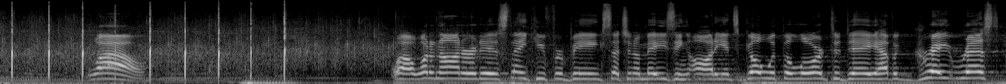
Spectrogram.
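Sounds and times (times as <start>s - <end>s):
congregation hand clapping at a Sunday church service: 0.0s - 4.8s
speech: 0.9s - 1.6s, 3.9s - 10.0s.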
